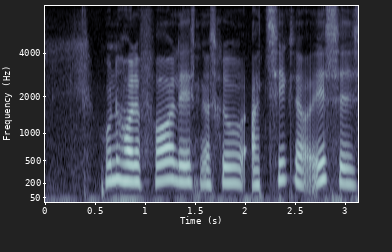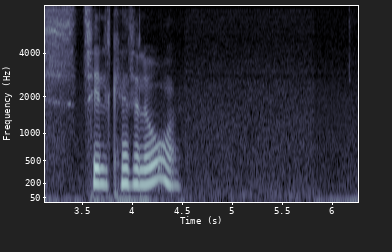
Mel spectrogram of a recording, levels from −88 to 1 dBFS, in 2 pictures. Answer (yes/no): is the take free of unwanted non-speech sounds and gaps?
yes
